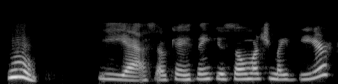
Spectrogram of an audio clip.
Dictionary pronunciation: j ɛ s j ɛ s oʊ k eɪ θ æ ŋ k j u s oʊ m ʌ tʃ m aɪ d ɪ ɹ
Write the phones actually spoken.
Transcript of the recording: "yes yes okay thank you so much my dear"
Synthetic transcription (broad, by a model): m j ɛ s oʊ k eɪ θ æ ŋ k j u s oʊ m ʌ tʃ m aɪ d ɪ ɹ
